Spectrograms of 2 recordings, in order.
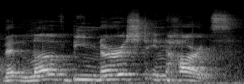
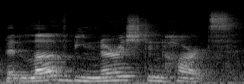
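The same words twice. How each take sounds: First: It is said loudly and energetically. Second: It is said at ordinary speaking volume. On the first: "in a loud, energetic voice" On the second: "in a normal speaking voice"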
